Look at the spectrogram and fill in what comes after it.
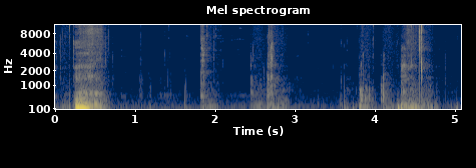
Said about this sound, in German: Und deswegen gönne ich mir hier noch ein Würfelchen. Das ist schon ein geiles Zeug. Normalerweise hörst du mich nur mit Wein schmatzen. Heute auch mit Blauschimmelkäse.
